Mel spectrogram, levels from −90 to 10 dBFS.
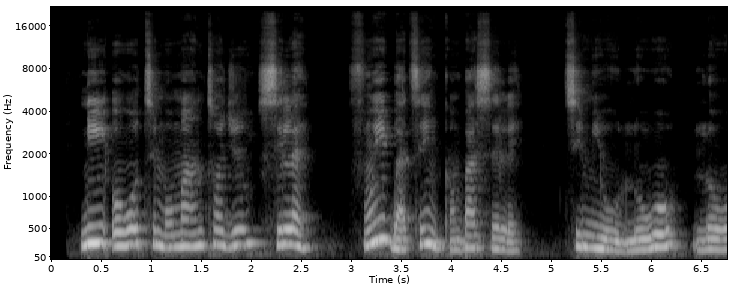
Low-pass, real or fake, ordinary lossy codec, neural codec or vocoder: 19.8 kHz; real; none; none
